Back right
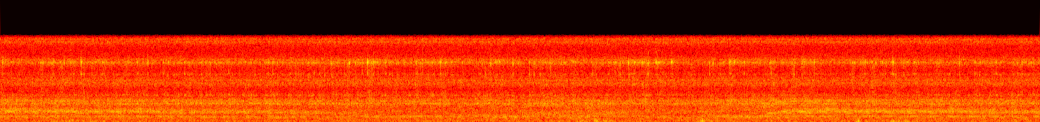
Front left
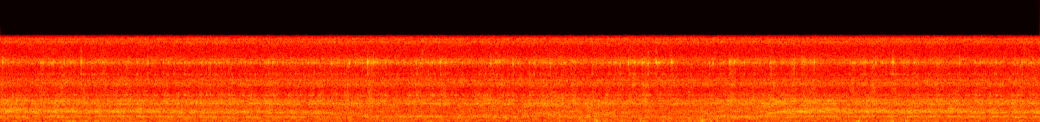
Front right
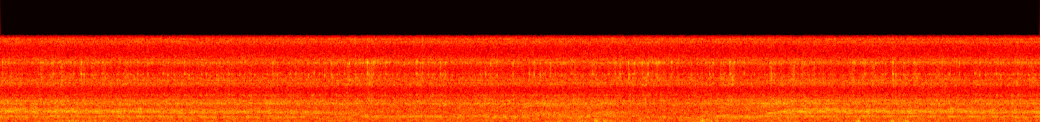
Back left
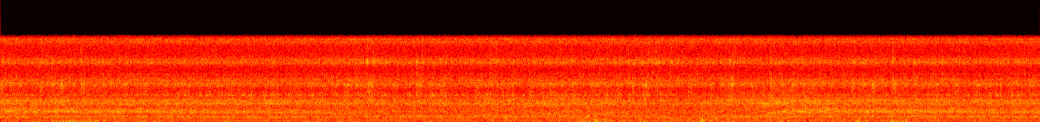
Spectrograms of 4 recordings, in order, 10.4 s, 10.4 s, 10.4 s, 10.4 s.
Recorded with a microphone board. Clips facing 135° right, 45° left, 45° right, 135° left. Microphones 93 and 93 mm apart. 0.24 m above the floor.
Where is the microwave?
I don't hear a microwave.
